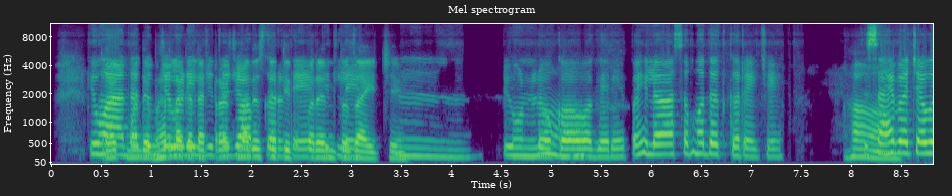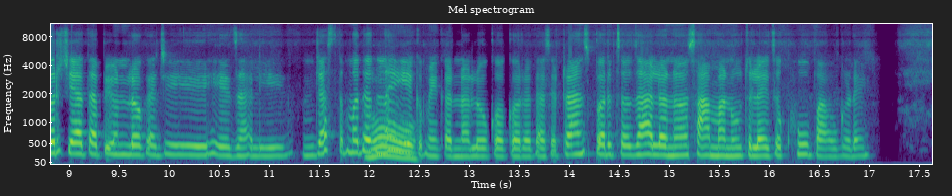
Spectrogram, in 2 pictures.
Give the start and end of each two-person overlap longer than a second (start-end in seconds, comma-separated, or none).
0.5-3.5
